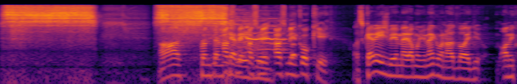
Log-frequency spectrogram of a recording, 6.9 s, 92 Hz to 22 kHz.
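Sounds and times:
voice imitating forceful pump-like exhaling at the gym: 0.0 - 3.6
speech: 2.1 - 6.8
laughter: 2.9 - 4.2.

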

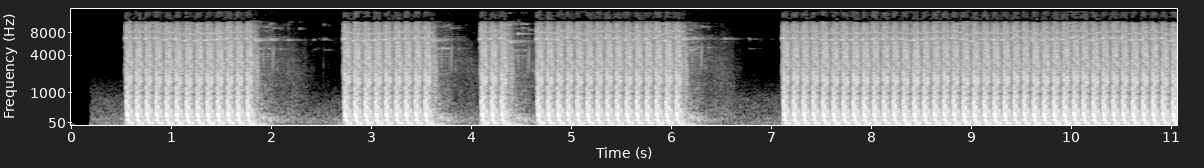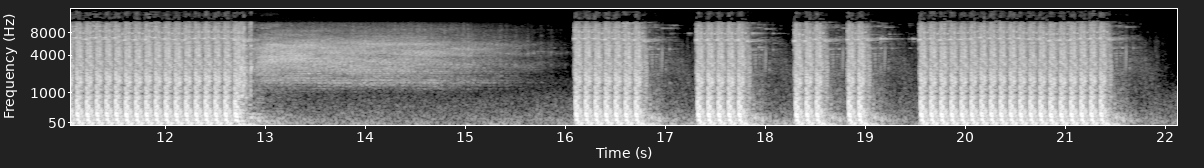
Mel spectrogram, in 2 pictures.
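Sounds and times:
MG5 machine gun fire in sustained bursts: 0.5 - 13.2, 15.6 - 21.9
hissing lull: 10.3 - 18.2.

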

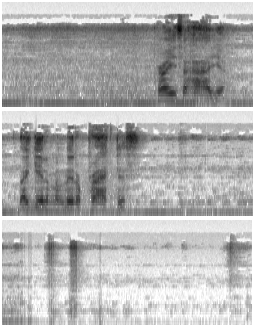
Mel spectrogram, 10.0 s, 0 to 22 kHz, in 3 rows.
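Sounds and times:
tractor trailer truck engine rumbling while driving in: 0.0 - 9.6
speech: 2.1 - 5.2.

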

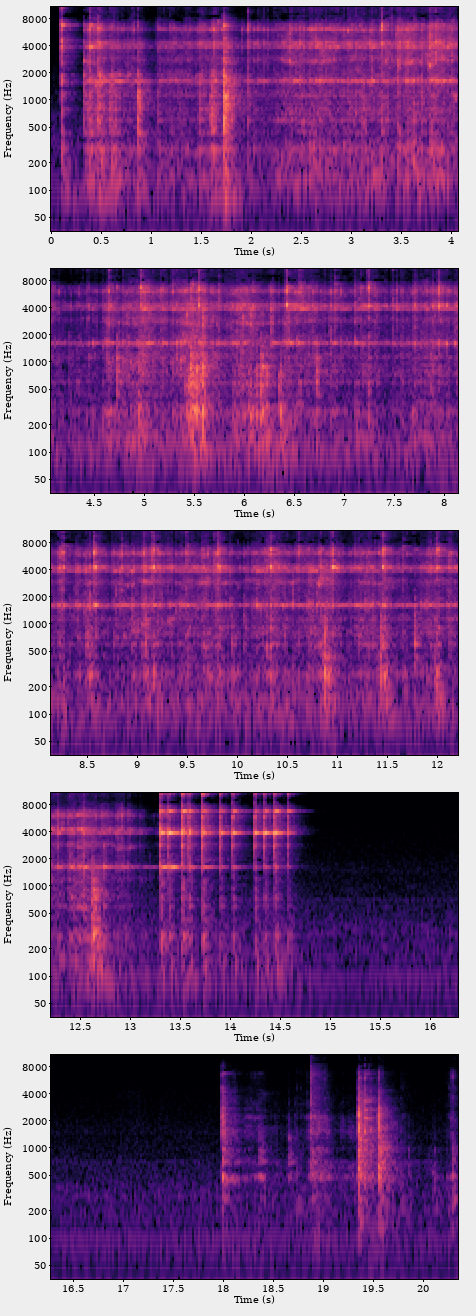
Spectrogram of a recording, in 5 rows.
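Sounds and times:
ice clinking in mixing glass while stirring a vermouth cocktail: 0.1 - 14.8.

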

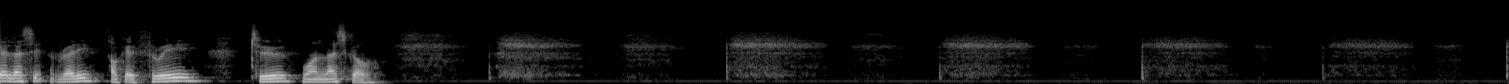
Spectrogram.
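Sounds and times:
speech: 0.0 - 3.9
steady medium-depth breaths in a paced group breathing exercise: 3.9 - 15.0.

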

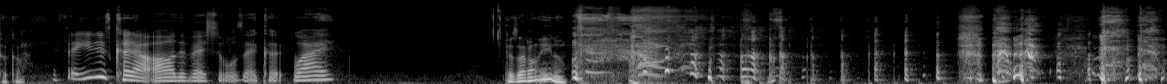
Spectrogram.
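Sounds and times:
speech: 0.0 - 3.4, 5.0 - 6.0
laughter: 5.8 - 11.3
person coughing: 9.8 - 11.6.

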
